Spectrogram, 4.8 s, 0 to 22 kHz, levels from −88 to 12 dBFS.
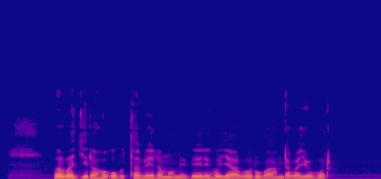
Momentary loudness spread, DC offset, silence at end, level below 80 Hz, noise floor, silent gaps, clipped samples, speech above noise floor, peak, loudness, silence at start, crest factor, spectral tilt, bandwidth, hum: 7 LU; under 0.1%; 0.65 s; -78 dBFS; -68 dBFS; none; under 0.1%; 42 dB; -8 dBFS; -27 LUFS; 0.65 s; 18 dB; -9 dB/octave; 8.8 kHz; none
